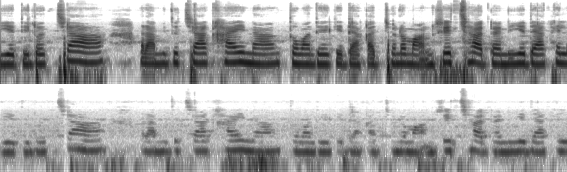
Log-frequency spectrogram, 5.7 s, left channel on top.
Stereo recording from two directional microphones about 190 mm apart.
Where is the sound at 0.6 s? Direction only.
55° left (ahead or behind).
